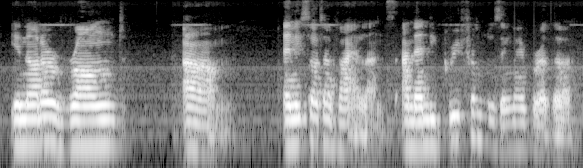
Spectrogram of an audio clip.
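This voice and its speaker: A woman's voice: extremely low pitch, gravelly, a little hiss or hum, rough recording. A woman from Trinidad and Tobago with a Trinidadian accent, chatting candidly in a casual get-to-know-me beauty vlog. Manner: chatty and candid, with many fillers. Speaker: beauty vlogger.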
